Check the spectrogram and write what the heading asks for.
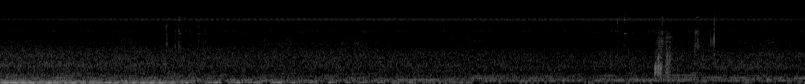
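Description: Quiet outdoor background: a low engine hum fades away over the first two seconds, leaving faint steady background noise. A couple of light clicks near the end come from a key ring being handled.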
